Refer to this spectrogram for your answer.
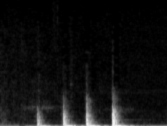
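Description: Four firm knocks on a tabletop, evenly spaced with a slight pause before the last, dull over a low steady hum; no one speaks.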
